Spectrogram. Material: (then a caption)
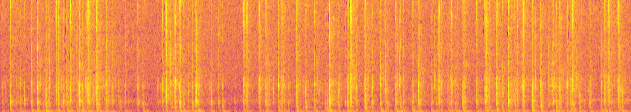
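Silicone. Fast typing with fingertips and long red-painted nails on a backlit aluminium laptop keyboard whose plastic keys are covered by a red silicone skin. A dense, continuous stream of soft, muffled key taps with short, dull clicks and little ring is heard throughout.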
